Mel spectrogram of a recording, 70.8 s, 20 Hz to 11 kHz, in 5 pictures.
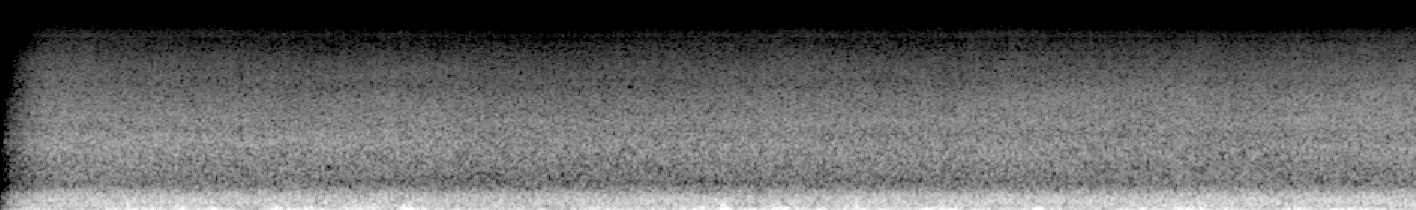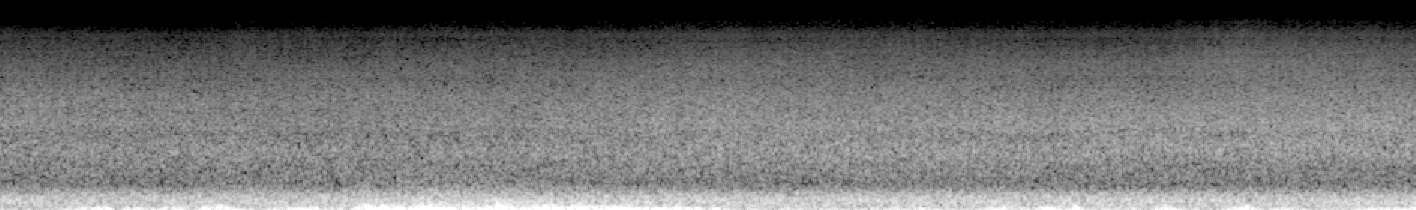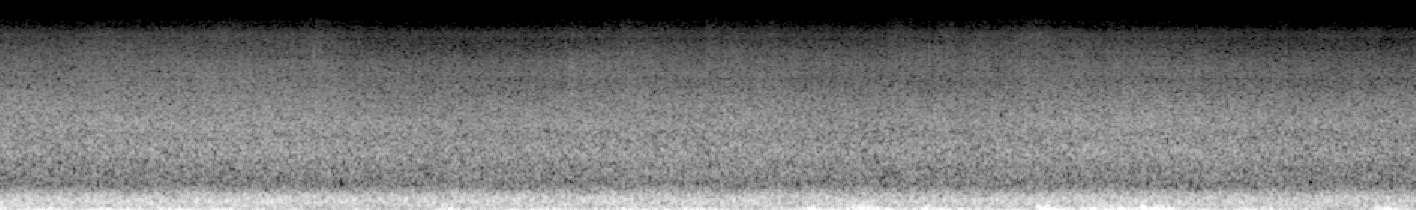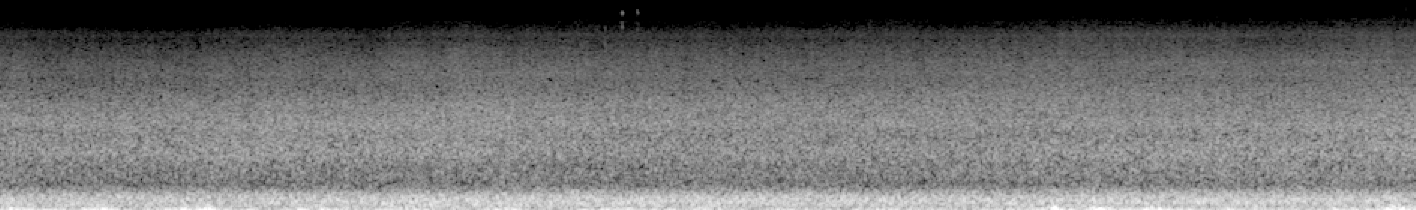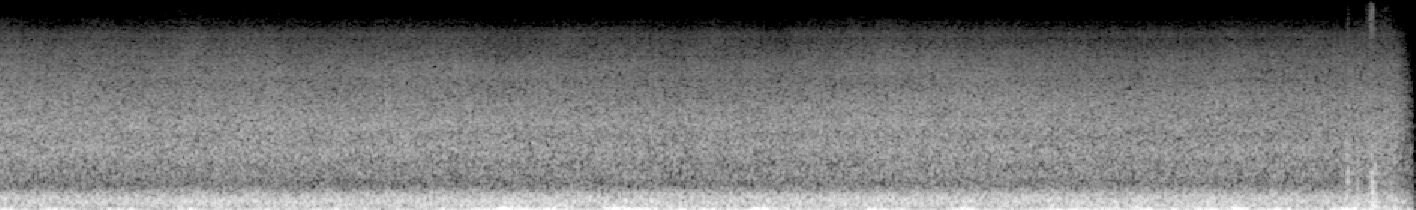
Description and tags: Sounds of ocean waves, about 50 feet away from the water. Some wind noise.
